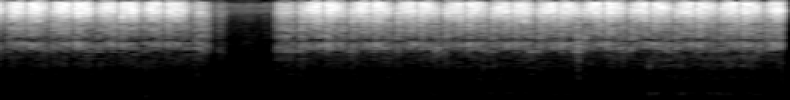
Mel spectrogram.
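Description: A Norfolk reed stepped waggler float body is rubbed down with a steady, close, dry rasping scrape that breaks off briefly near the one-second mark and then continues unbroken, with no voices.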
